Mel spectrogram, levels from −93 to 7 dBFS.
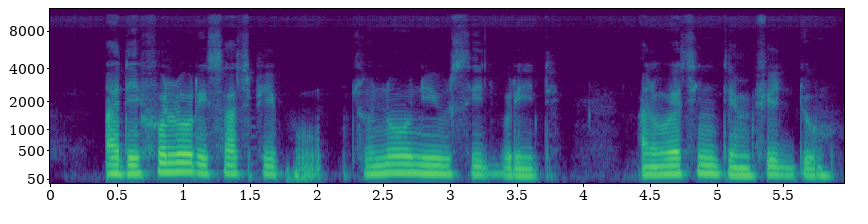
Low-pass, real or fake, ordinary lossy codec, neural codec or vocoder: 10.8 kHz; real; none; none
